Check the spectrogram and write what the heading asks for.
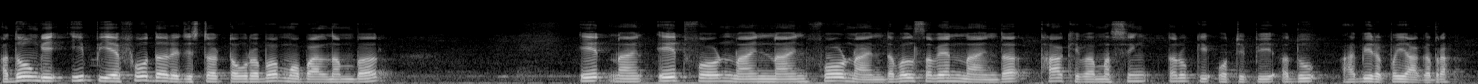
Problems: background sounds at intervals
